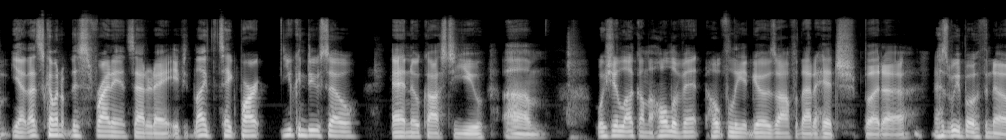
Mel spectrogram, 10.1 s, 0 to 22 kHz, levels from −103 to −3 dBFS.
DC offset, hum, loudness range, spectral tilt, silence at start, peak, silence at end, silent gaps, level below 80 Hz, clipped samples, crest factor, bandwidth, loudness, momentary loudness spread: under 0.1%; none; 2 LU; -5.5 dB/octave; 0 s; -2 dBFS; 0 s; none; -62 dBFS; under 0.1%; 22 dB; 13 kHz; -24 LUFS; 6 LU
